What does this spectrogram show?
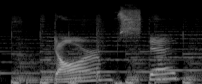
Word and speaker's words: Darmstadt: sea white wings and darmstead is how you pronounce it darmstadt the west continental has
